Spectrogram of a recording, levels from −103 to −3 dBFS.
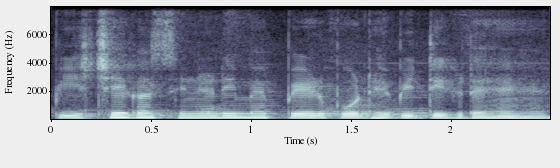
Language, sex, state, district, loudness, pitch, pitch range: Hindi, male, Arunachal Pradesh, Lower Dibang Valley, -14 LUFS, 130 Hz, 125-140 Hz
